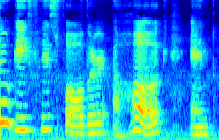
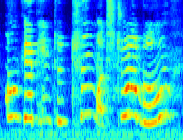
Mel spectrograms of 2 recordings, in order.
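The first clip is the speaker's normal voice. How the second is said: put-on worried puppet boy; 13 semitones higher, 4 dB louder than usual. A narrator's reading. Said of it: "cried Pinocchio".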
